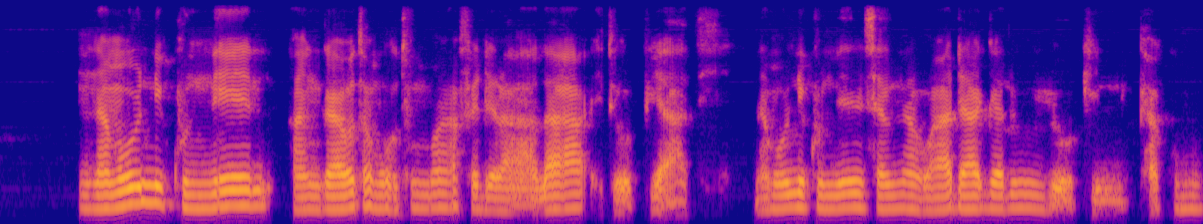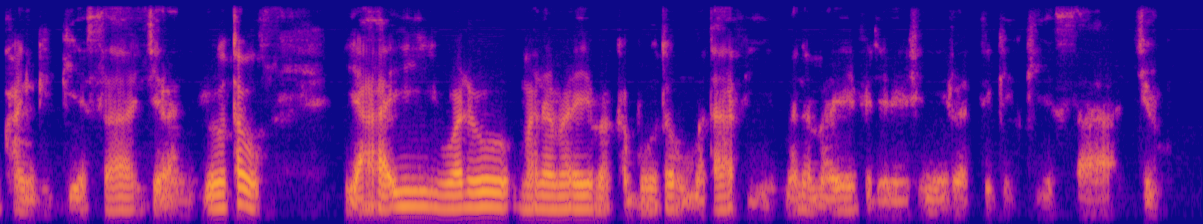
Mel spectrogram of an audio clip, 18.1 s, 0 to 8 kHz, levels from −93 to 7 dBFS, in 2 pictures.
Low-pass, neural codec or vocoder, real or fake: 7.2 kHz; vocoder, 22.05 kHz, 80 mel bands, HiFi-GAN; fake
